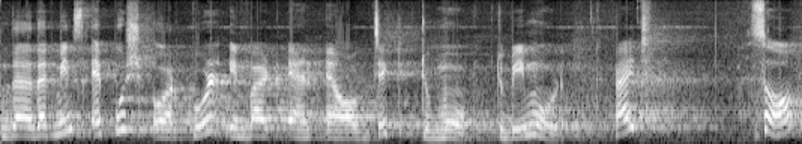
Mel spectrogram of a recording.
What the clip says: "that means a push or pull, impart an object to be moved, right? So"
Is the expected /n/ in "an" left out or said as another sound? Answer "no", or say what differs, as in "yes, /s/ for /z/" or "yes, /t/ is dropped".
no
